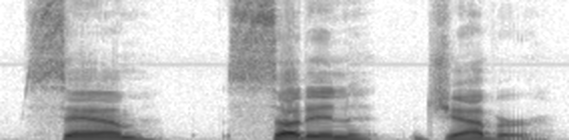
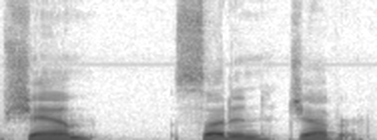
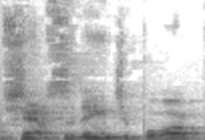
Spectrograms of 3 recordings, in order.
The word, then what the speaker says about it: Shamsuddin Jabbar: But here is a video from 4 years ago of Sam Sudden Jabber, or Sham Sudden Jabber. That is his name, Sham Sudden Jabber. I'm Shamsuddin Jabbar, property manager with Blue. Well, that's how you pronounce it.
